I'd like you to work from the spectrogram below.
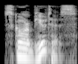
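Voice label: "scorbutus", British English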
